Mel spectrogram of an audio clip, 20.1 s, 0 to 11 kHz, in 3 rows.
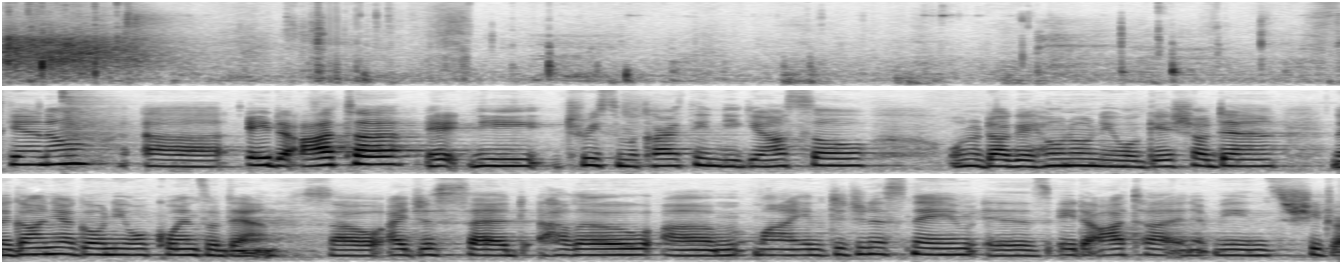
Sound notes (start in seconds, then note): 6.8 non-english speech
